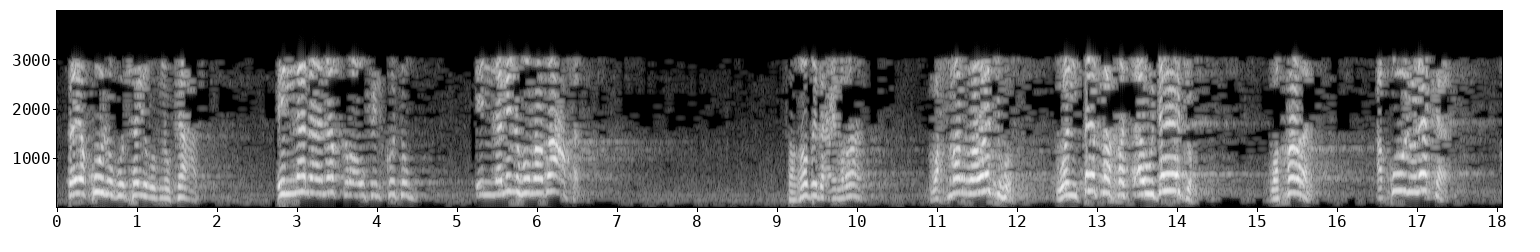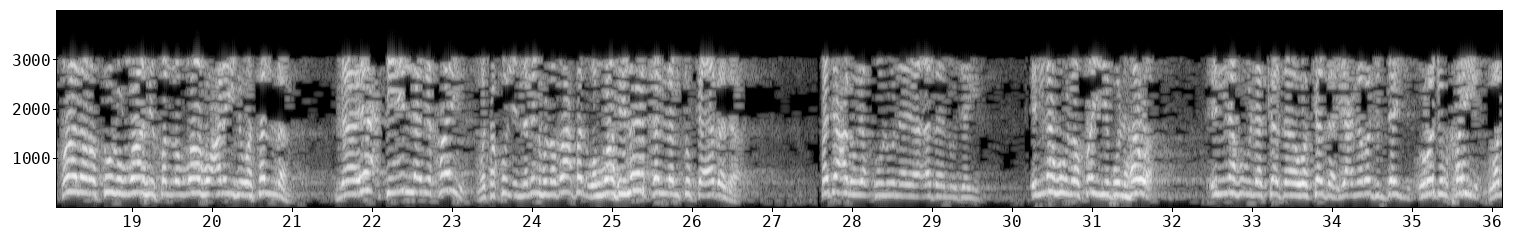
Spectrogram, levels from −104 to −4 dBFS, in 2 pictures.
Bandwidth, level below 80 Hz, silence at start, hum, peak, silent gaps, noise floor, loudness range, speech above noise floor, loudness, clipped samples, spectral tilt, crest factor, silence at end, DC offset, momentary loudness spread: 3.2 kHz; -70 dBFS; 0.15 s; none; -2 dBFS; none; -56 dBFS; 6 LU; 38 dB; -18 LUFS; under 0.1%; -8.5 dB/octave; 18 dB; 0 s; under 0.1%; 13 LU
